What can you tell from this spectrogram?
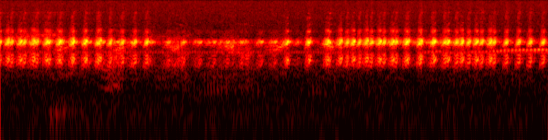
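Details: Tree frogs singing by night in a pond in north-eastern Italy in mid-April: a dense, unbroken run of rapid, rasping pulses, about four per second, with several callers overlapping throughout.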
